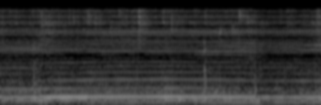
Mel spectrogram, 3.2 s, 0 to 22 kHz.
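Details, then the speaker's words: Minn Kota i-Pilot trolling motor running on remote with lower unit bolts (5/16) loosened and misaligned: steady high strained whine, motor dragging; costs power, drains battery faster, hard on brushes and motor until realigned to the sweet spot. "Now, what happens when that's not aligned? Well, you lose power. It puts a drag. You don't get the battery life out of a charge in your battery because it drains it quicker because it's using more energy."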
